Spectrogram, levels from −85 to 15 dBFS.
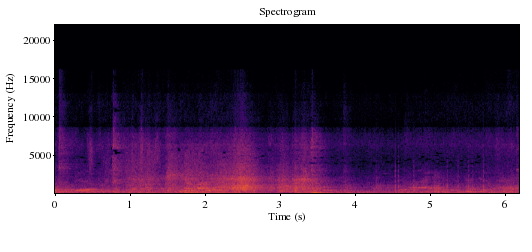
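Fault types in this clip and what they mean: Train of clicks: uneven ticking, about ten pops from 3.88 to 6.16 s at 4.4 per second, peaking about 5 dB over the sound, likely interference or a faulty connection.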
